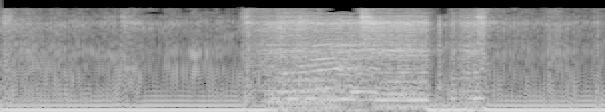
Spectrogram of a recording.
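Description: A banda sinaloense brass band playing live: horn and reed lines over a heavy, steady low bass line, recorded loud on a phone in the crowd.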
